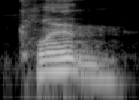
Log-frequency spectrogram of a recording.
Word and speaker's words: Clinton: Clinton. Leave the T off, Sean.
